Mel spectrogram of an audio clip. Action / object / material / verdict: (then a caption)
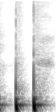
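knock / bread loaf / bread / baked. Two dull, low thumps come from tapping a baked-through loaf of sandwich bread. The deep, hollow sound shows the loaf is fully baked and ready.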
